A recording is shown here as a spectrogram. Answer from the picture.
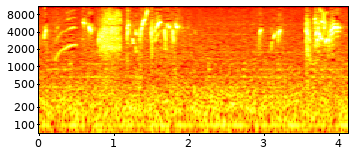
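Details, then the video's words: Short excerpt of European goldfinch song, Souk Ahras chaayba style: a few upslurred whistles and a bright twittering burst, a near-silent gap, then another cluster of high chirps. "chant chardonneret souk ahras chaayba"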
